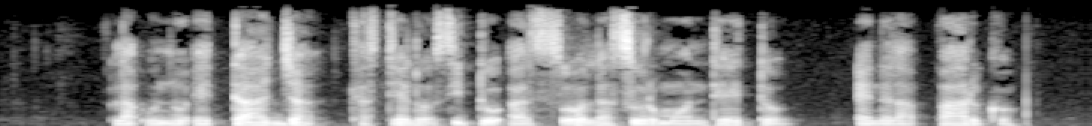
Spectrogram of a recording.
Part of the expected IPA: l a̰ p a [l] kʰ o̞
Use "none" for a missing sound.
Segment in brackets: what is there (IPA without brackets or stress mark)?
ɾ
